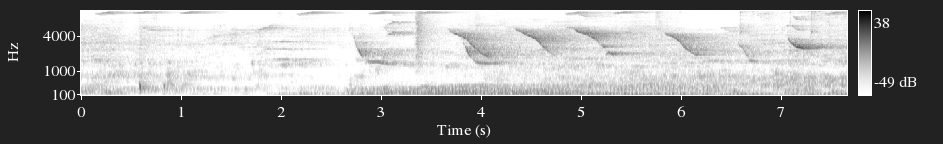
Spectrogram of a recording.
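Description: A run of six or seven high animal calls, each sliding down in pitch, about half a second apart, starting a little under three seconds in, with the last call the loudest.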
